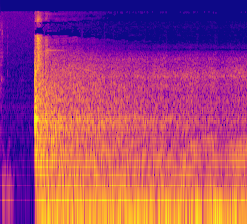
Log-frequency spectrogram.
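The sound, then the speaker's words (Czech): A video game death sound effect: after a brief quiet moment, a loud, abrupt blast hits and holds as a dense, rumbling roar with a buzzy tonal edge, sustaining steadily with no voices. “No zvuk, který se přehraje, když zemřete.”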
